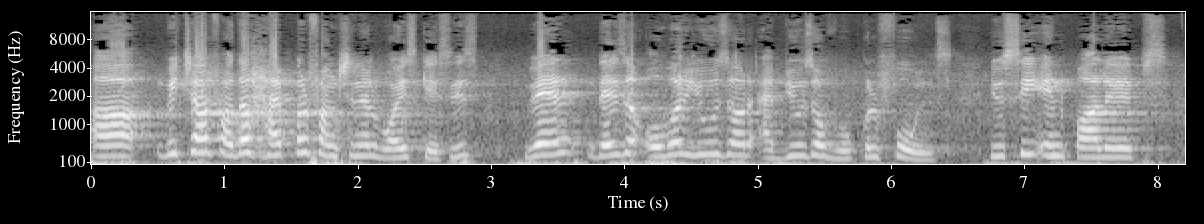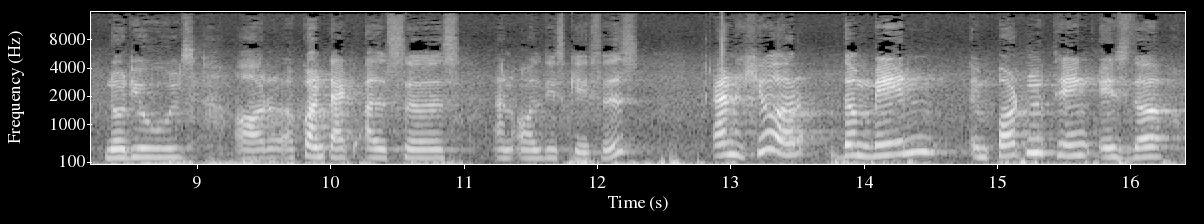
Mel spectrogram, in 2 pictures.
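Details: Adult speaker lecturing; normal speech.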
